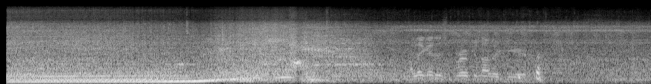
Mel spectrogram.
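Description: A truck's engine idles loudly with a deep rumble, then revs up as the truck pulls away.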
